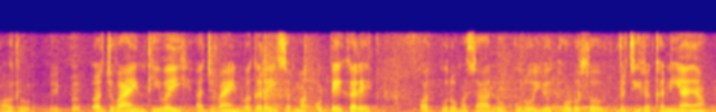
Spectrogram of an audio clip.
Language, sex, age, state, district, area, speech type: Sindhi, female, 30-45, Delhi, South Delhi, urban, spontaneous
